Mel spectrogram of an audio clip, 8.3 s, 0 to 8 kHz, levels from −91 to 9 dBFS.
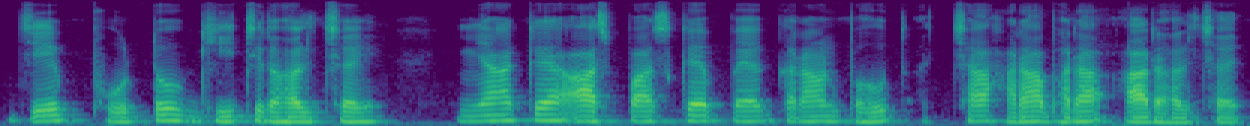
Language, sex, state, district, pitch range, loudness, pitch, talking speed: Maithili, male, Bihar, Samastipur, 115-130 Hz, -20 LUFS, 120 Hz, 115 wpm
